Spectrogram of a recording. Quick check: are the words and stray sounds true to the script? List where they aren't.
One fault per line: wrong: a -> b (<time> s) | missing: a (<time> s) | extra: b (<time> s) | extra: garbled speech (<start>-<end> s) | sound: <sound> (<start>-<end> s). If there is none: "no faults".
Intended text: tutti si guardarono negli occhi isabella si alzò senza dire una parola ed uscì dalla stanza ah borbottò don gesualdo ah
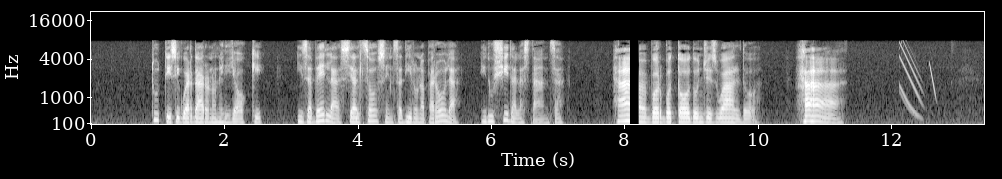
sound: dropout (8.1-8.2 s)
sound: chirp (12.1-12.7 s)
